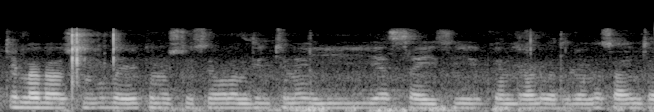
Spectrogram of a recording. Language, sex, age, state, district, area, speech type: Telugu, male, 60+, Andhra Pradesh, Vizianagaram, rural, read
